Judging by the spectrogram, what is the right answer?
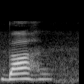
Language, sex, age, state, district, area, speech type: Hindi, female, 18-30, Madhya Pradesh, Harda, rural, read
